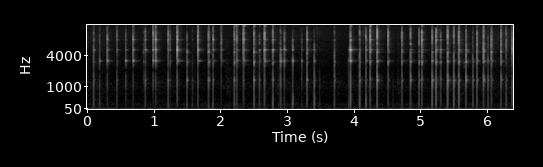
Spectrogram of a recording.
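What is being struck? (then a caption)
Glass plate. Fingernails tap rapidly and irregularly on a glass plate, making a steady stream of crisp, high clinking ticks. Each hit dies away almost at once, over a faint low background hum.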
